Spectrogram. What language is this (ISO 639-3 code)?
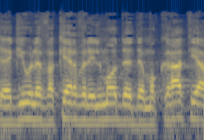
heb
